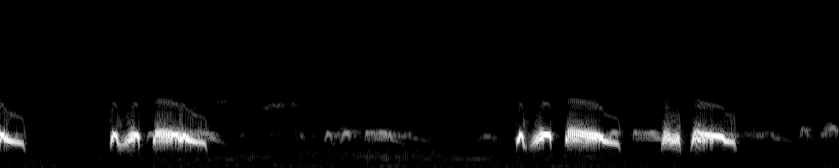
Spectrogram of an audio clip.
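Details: Spotted dove giving thúc gù coos in giọng thổ voice: three phrases of a quick two-note lead-in followed by a long, mellow, falling coo, with quiet murmured notes in the gaps.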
